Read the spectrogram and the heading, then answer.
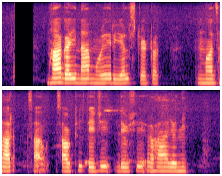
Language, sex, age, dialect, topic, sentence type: Marathi, male, 56-60, Northern Konkan, banking, statement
